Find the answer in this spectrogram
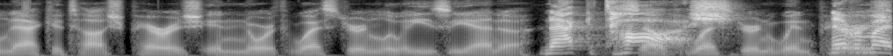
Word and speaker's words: Natchitoches: Nakatosh. Southwestern Wind Never Parish mind, it's in not north central Nakatoches, it's Louisiana.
